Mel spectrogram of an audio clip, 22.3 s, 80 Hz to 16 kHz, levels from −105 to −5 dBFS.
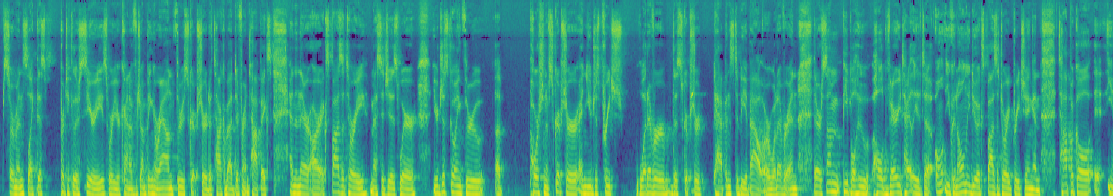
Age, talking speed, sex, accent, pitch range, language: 20-39, 175 wpm, male, American, 120-145 Hz, English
